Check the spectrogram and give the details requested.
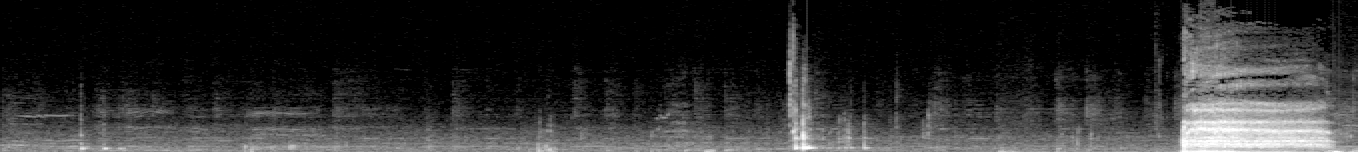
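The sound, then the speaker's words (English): Quiet wet swallowing and small liquid sounds as someone lying on a bed drinks water, a brief clink midway, then a loud breathy exhale right after the last gulp. “Excuse me, I have to take a drink here.”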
